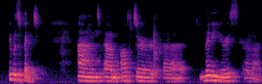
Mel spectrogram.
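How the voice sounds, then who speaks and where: A Dublin accent in a dark, mellow tone, fairly even intonation and audible room echo. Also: woman. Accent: Irish (Dublin). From Ireland, Dublin. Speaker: children's author and publisher. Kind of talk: panel talk.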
